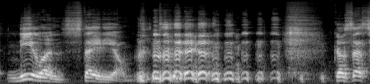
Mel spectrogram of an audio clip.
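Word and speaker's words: Neyland: stadium so it's nean I used to say it's Nan Stadium till somebody told me it was nean stadium so I you know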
